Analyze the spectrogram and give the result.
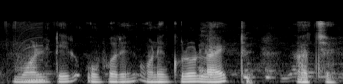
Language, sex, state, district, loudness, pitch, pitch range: Bengali, male, Tripura, West Tripura, -20 LUFS, 120 Hz, 115-130 Hz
